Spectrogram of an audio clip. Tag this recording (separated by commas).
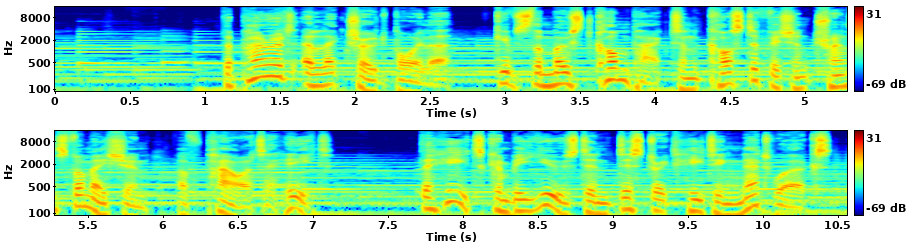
Speech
